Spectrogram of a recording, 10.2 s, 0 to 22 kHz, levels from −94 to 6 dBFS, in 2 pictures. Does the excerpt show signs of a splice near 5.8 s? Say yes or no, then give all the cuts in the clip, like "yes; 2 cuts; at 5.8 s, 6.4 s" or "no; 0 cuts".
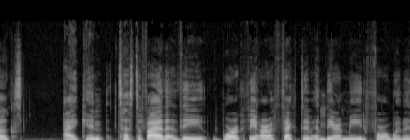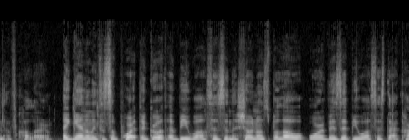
yes; 1 cut; at 5.8 s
